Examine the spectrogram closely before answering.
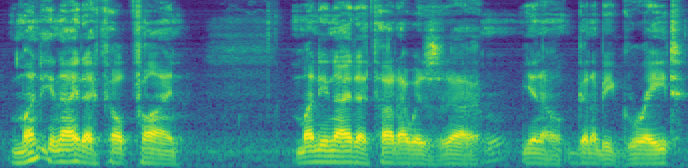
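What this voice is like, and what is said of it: Hoarse half-whispered strained voice. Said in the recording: “I'm kind of whispering. I'm doing a half whisper, half talking thing here. ... You can hear that I still got a little bit of air. I'm pushing through my throat. ... I just had really bad laryngitis ... I can barely talk right now.”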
